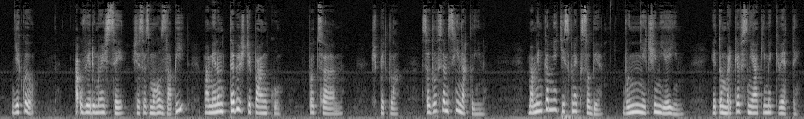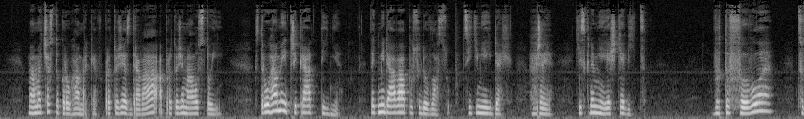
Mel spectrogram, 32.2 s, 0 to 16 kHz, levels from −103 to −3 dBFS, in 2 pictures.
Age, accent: 20-39, native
